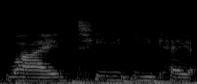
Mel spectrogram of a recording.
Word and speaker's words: Buteyko: Buteyko is how I pronounce it. Okay, and I've definitely told people about that. So you've done that with your patients. And just so people listeners, it's Buyteko if you want to look that breathing technique up.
